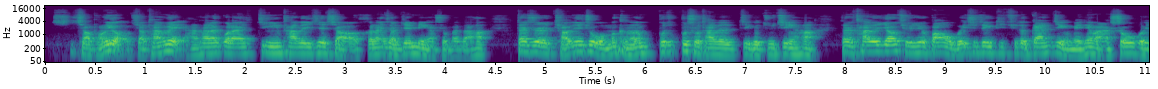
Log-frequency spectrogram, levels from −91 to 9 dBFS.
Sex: male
